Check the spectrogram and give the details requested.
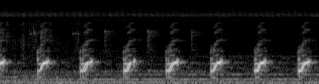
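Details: White-breasted waterhen calling in the rainy season, a time of many chicks: eight bright rising notes, evenly repeated about twice a second, with a faint low drone behind.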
